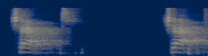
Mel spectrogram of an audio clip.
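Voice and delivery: "chat" short, final t just released; quick released t. Shown as a demonstration. Teacher models for students, "chat" quick with a crisp t. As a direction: say "chat" fast in one syllable, no added vowel. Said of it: "Đọc nhanh này".

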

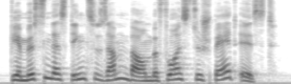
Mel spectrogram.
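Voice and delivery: put-on high, eager young pony voice; pony heroine. Pony heroine questioning the queen, high and urgent.

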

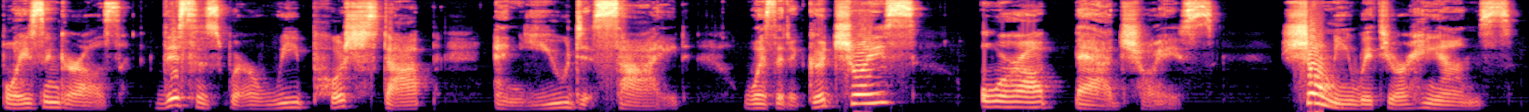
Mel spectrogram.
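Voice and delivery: teacher calling out to the class. Real, not acted.

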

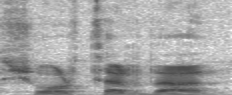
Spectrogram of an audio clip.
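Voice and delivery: drawn out very slowly; slow demo. Shown as a demonstration. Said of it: "واستخدم وياها كلمة than". (نطق بطيء ممدود)

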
